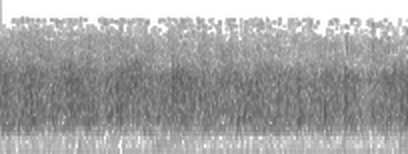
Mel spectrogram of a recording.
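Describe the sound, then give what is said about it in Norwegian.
Audience applause in a hall for guests at a talk event, dense, steady clapping from a crowd that continues evenly without any voices. “En applaus til de.”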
